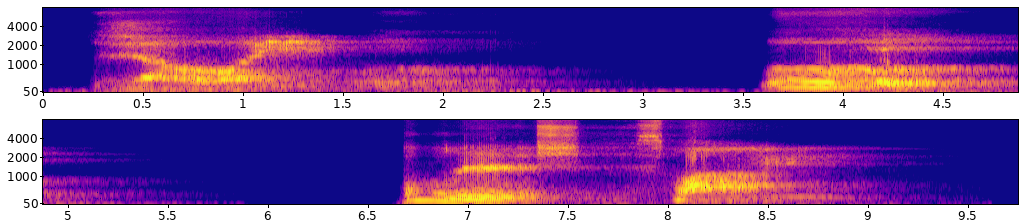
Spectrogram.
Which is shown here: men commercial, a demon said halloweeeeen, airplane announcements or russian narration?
a demon said halloweeeeen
